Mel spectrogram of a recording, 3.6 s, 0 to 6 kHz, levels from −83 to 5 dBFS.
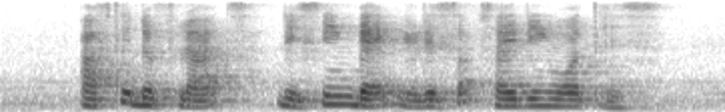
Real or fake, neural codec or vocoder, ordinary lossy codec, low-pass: real; none; none; 5.4 kHz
